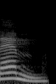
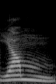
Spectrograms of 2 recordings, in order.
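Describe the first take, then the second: First: The letter name starts with a vowel sound. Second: The letter name starts with a y sound. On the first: The speaker calls it right. "I want an M" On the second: The speaker calls it wrong. "I don't want yum"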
